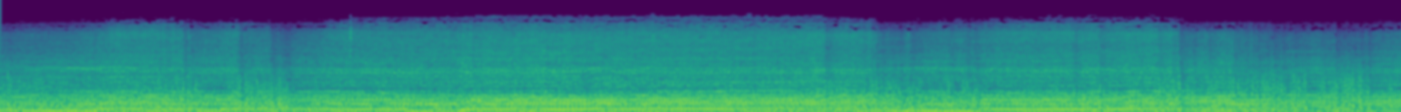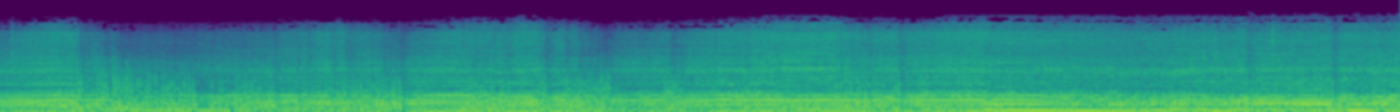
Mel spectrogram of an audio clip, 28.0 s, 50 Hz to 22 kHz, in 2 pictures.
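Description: A 2021 Yamaha Tenere 700's parallel-twin engine running while riding. Its pitch steps up and down as the throttle and gears change, over a rushing noise.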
